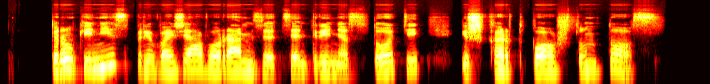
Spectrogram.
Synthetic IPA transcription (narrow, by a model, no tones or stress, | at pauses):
t̪ɾɒʊkʲɪnʲiːspʲɾʲɪʋɐʒʲæːʋoːɾɑmʲzʲoːt̪sʲɛnʲt̪ʲɾʲɪnʲest̪oːt̪ʲiː | ɪʃkɐɾt̪poːɐʃt̪ʊnt̪oːs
